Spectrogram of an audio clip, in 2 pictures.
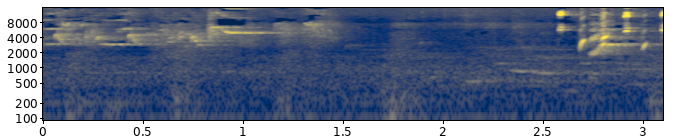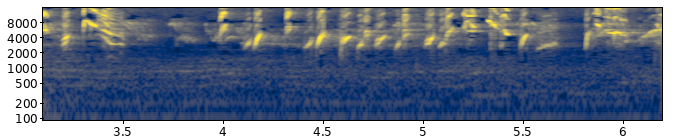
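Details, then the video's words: European goldfinch, a white-chinned caged male taken five months earlier, singing close to spring; a quiet start, then a long lively stream of high rapid twitters and tinkling notes. "jilguero jilguero con Barbeta blanca cantando"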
